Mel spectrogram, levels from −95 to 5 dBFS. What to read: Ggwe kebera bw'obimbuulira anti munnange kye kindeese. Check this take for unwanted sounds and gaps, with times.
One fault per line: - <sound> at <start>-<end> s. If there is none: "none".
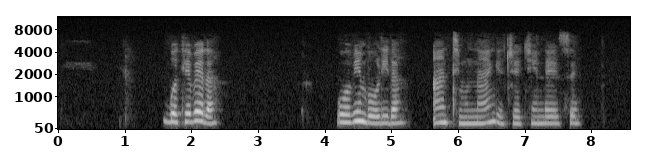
none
